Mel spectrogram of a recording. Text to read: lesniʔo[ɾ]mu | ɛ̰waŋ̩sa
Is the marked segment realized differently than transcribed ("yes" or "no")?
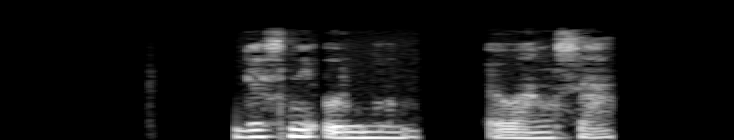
yes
